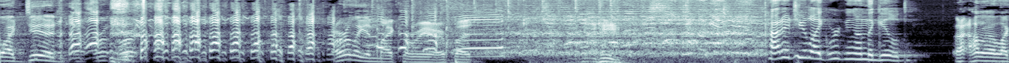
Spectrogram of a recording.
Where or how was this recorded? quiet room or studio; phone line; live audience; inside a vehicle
live audience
